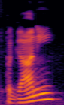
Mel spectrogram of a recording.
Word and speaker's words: Pagani: stuff from the god I can never pronounce this company's name right I think it's Pagani it's basically using their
